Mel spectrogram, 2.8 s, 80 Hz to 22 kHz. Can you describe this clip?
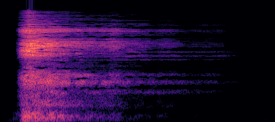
Alien Snake 1
The massive creature coils up as it hisses ferociously at the intergalactic hero. If this describes your sound needs you've found the perfect sound! Made by snapping the pull-tab on a soda can and paulstreching to perfection in Audacity.
I would Love to see what you make with this sound so please send me a link! Enjoy!
reptile, creature, fiction, scifi, futuristic, growl, space, snake, alien, sci-fi, science, damage, angry, hiss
